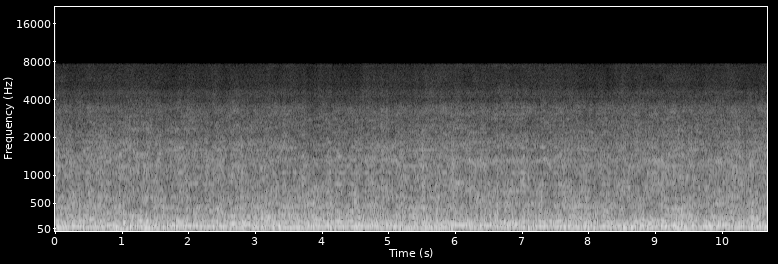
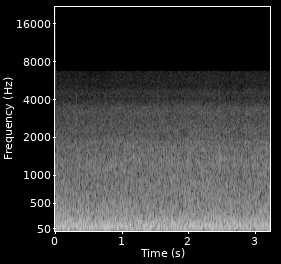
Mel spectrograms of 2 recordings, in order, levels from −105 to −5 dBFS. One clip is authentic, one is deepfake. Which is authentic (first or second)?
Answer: second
